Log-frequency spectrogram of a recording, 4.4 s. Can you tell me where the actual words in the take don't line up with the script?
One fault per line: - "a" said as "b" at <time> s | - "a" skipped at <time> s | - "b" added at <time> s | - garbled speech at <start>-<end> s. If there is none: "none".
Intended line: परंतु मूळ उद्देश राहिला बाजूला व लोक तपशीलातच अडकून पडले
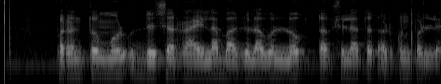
none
